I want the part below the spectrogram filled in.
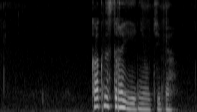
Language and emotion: Russian, neutral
